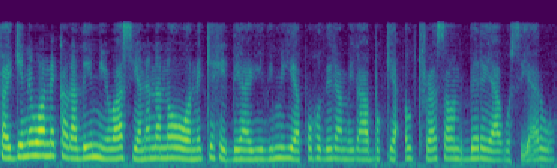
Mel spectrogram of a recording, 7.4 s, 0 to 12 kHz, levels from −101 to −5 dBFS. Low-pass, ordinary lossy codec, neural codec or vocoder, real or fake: 7.2 kHz; none; codec, 16 kHz, 1.1 kbps, Voila-Tokenizer; fake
